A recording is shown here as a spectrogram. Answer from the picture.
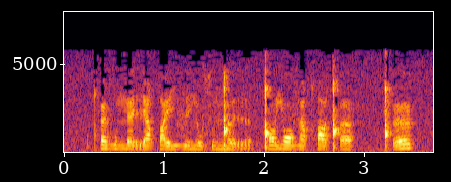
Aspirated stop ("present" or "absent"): present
